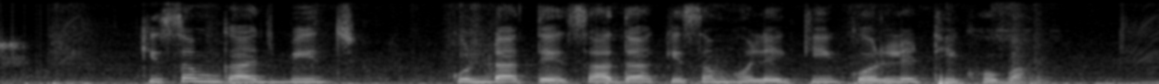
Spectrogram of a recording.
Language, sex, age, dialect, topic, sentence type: Magahi, female, 18-24, Northeastern/Surjapuri, agriculture, question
